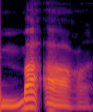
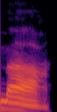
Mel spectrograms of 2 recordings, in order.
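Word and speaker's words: maar: ces deux lacs sont ce qu'on appelle des mahars. Alors, les mahars, on va demander aux internautes, ça s'écrit M-A-A-R, allez, les internautes, essayez de trouver ce qu'est un mahar.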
